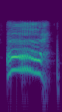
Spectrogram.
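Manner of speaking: high, loud mock scream; imitated scream. Retelling a dog biting the villain, imitated scream. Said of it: "the dog bites him".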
